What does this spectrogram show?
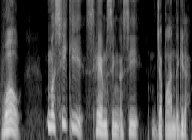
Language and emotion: Manipuri, surprised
